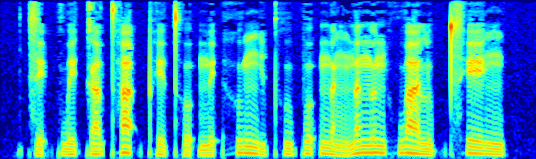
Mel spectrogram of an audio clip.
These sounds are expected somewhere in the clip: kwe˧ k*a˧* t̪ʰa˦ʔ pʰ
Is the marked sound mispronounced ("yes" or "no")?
no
